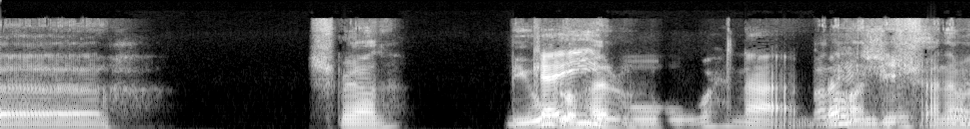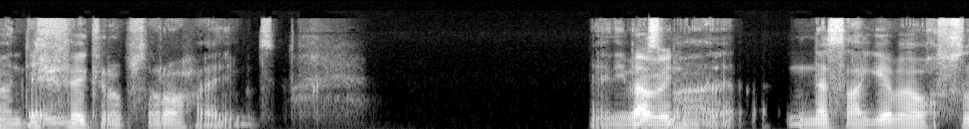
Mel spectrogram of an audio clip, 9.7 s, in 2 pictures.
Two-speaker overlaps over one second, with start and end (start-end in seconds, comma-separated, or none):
4.1-5.3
